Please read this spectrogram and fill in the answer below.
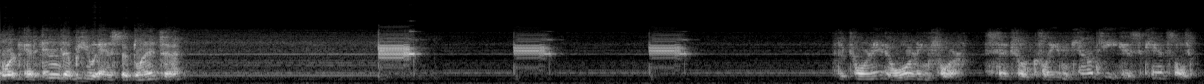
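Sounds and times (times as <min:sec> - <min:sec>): faint radio hum: 0:08.3 - 0:12.0.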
